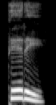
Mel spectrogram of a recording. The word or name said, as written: ತೆರೆ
